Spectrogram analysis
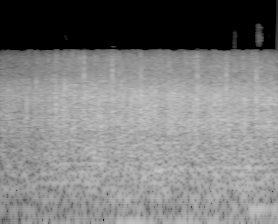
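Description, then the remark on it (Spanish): Steady, dense applause from a group of people, clapping continuously at an even level for a few seconds with no voices over it. “No me diste aplauso a mí, pero te lo diste a ti mismo.”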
